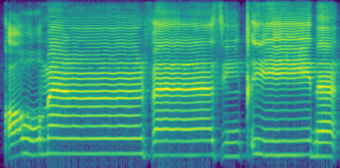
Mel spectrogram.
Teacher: قاف واو زبر قو میں لمبا نہیں کریں گے، واولین کا قاعدہ ہوتا ہے۔ میم دو زبر من میں، یہاں تنوین میں اخفا ہوتا ہے، غنہ کریں گے، اور قاف یا زیر قی کو ہم قاف کی ادائیگی پر کرتے ہوئے لمبا کریں گے، کیونکہ یہاں پر یا ساکن سے پہلے حرف قاف کے نیچے زیر ہے، تو اس لیے اس کو یا مدہ کرتے ہوئے لمبا کریں گے۔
